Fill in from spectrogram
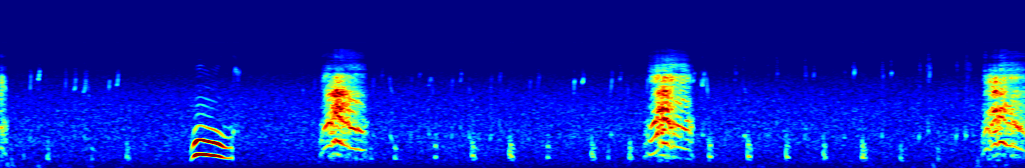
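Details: Eurasian eagle-owl (Bubo bubo hispanus) in breeding season, during courtship as the male offers a vole to the female: a brief, wavering nasal note, then three loud, harsh, rasping screeches about every three seconds, over faint background clicks and ticks.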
